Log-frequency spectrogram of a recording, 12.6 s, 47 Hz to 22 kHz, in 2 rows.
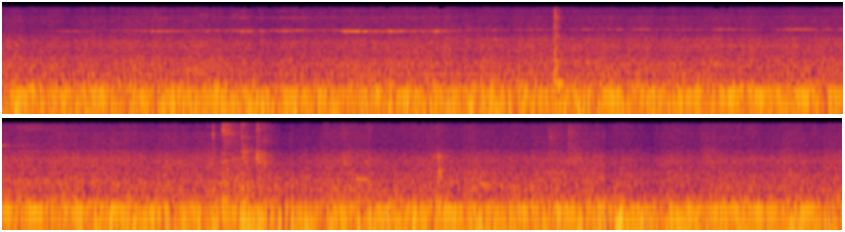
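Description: Running noise inside a JR East 205 series electric train, heard near the end of a car: a steady low rumble of motors and wheels on the rails. A faint high squeal of the wheels runs through the first half, and a short burst of noise comes about eight seconds in.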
